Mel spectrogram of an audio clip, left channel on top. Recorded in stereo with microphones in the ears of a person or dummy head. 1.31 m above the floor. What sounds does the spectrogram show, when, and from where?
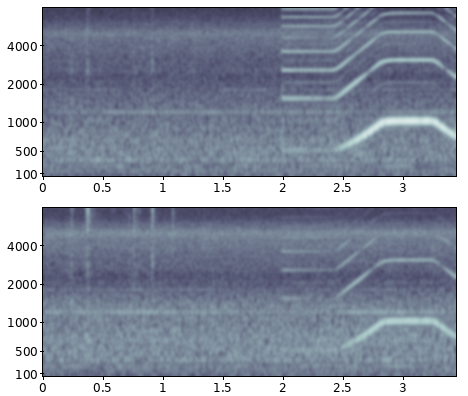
0.2 s a crack: 55° right (ahead or behind)
2.0 s a siren: 40° left (ahead or behind); by 3.5 s 45° left (ahead or behind)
